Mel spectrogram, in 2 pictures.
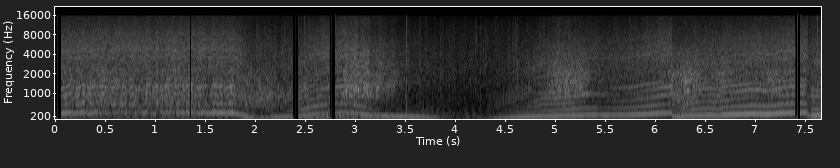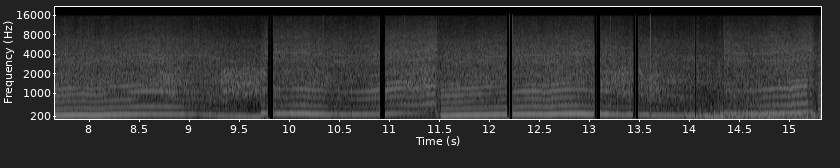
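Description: A racing car engine revs up and down as the gears shift.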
